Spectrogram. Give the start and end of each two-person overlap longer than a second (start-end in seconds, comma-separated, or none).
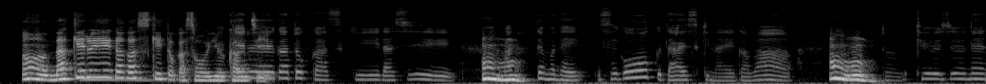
0.8-2.8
